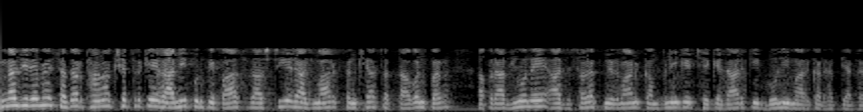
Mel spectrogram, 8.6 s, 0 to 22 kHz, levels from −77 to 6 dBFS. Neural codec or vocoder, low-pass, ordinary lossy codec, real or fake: none; 3.6 kHz; AAC, 24 kbps; real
